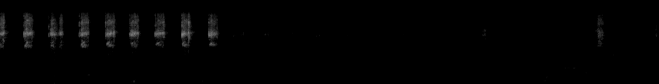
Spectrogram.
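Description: Quick, even scratchy strokes of a soft-pastel stick being scraped to make pastel dust, about four strokes a second. They are clear for the first two seconds, then fainter and sparser until near five seconds in.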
